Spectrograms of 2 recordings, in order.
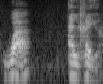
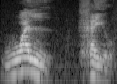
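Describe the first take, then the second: First: The vowel before the L is pronounced separately. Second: The vowel before the L is silent. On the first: The speaker calls it wrong. "not wa al khair" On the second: The speaker calls it right. "that a will be suppressed. The a now become silent"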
